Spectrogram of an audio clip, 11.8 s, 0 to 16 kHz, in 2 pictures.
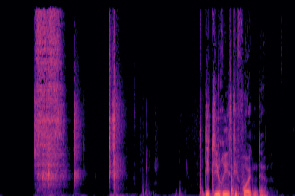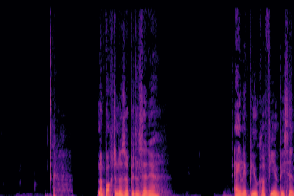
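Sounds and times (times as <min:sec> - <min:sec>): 
non-alcoholic beer bottle opening hiss: 0:00.7 - 0:01.6
speech: 0:04.1 - 0:05.4, 0:07.9 - 0:09.2, 0:10.6 - 0:11.7.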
